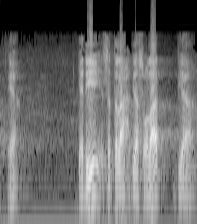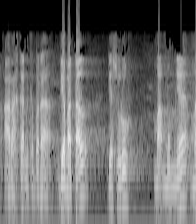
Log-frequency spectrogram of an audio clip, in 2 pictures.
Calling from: Ampek Angkek, West Sumatra, Indonesia; Assalamualaikum Buya, saya dari Ampe Angke.

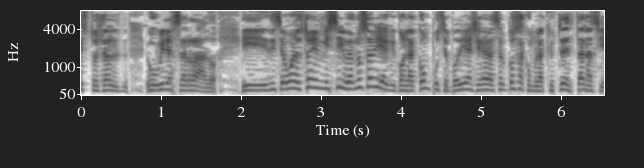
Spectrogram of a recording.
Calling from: Aguascalientes, Mexico; Soy de Aguascalientes, México.

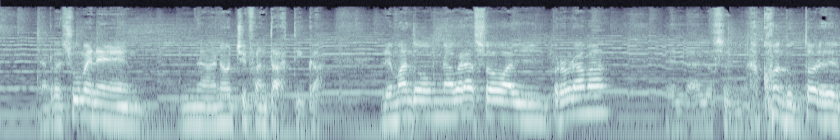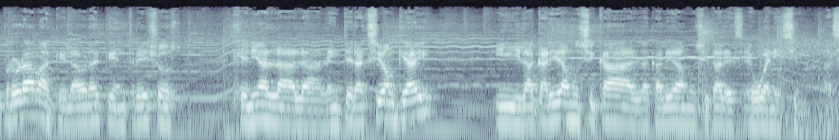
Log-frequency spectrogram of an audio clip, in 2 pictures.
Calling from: Monte Castro, Buenos Aires, Argentina; de Monte Castro

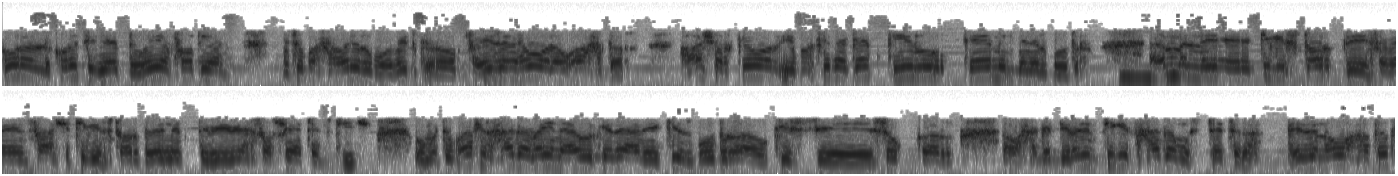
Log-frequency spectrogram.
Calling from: Hadayek Helwan, Cairo Governorate, Egypt; اول مره من حدائق حلوان.

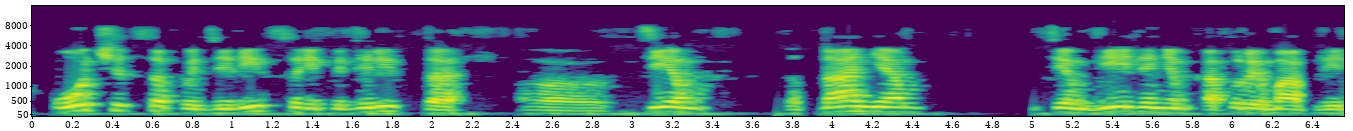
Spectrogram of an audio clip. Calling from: Mozhaysk, Moscow Oblast, Russia; Я вещаю вам из Можая, даже из Можайского района, из самых истоков Москвы-реки, где мы существуем как этнокультурный центр «Колосвет», такое старейшее эко-поселение с начала 80-х годов.

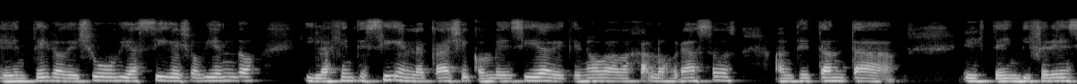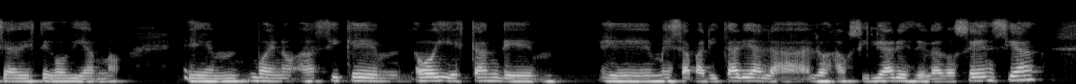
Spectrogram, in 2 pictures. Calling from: Chubut, Argentina; de Chubut, Patagonia, Argentina

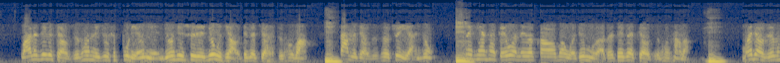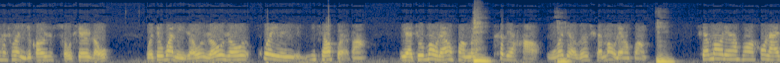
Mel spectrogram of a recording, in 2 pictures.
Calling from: Harbin, Heilongjiang, China; 我是哈尔滨的

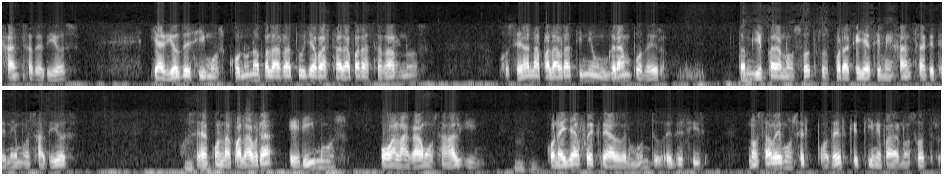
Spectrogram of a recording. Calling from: Palafrugell, Catalonia, Spain; de Parafruyel en Girona.

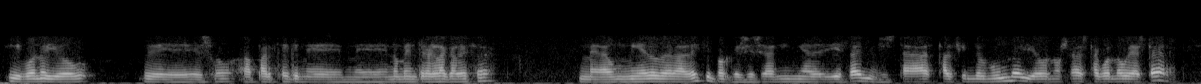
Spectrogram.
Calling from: Asturias, Spain; de Asturias.

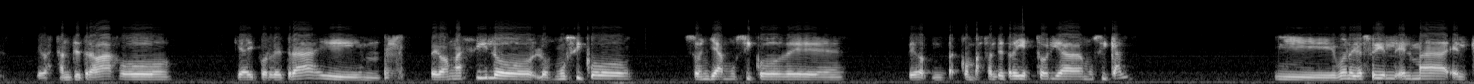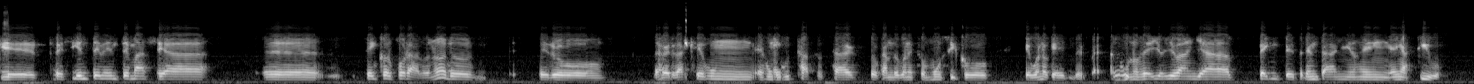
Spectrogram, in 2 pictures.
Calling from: Jerez de la Frontera, Andalusia, Spain; la base, digamos, del grupo está aquí en Jerez, desde donde te llamo.

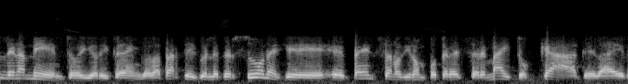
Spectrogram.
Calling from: Calabria, Italy; Sì, dalle mie parti, io chiamo dalla Calabria, si dice, e lo dico in dialetto

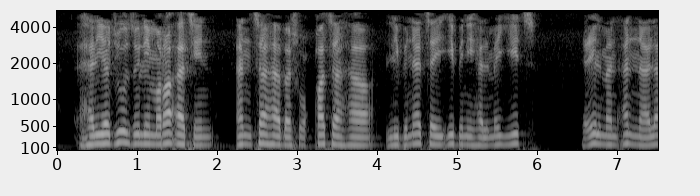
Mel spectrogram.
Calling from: Morocco; عندنا بالمغرب ظاهرة وهي انتشار تميمة على شكل يد وخمسة أصابع تسمى الخميسة

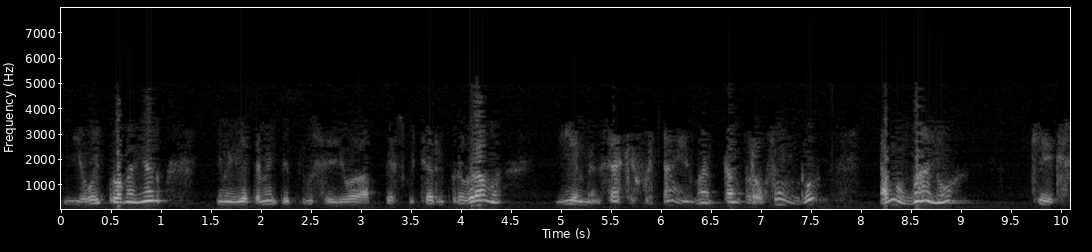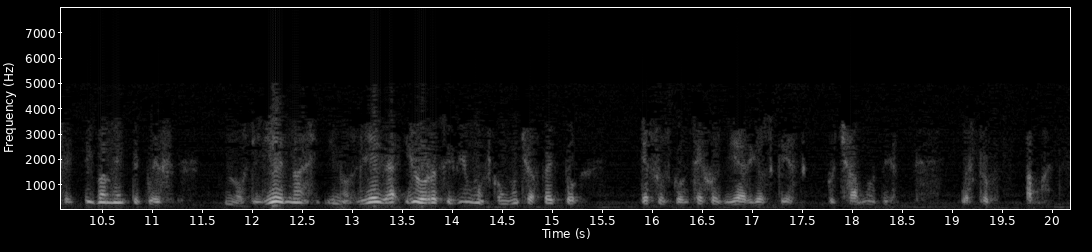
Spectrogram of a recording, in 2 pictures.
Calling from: Ecuador; moved away; yo vivo en Estados Unidos y también nunca me he olvidado de mi tierra ecuatoriana. Y hace muchos años que vivo por allá

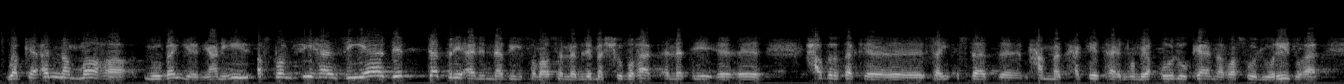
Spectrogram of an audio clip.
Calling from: Jordan; يعني أنا أتكلم من الأردن.

